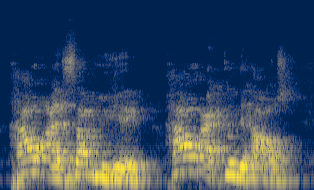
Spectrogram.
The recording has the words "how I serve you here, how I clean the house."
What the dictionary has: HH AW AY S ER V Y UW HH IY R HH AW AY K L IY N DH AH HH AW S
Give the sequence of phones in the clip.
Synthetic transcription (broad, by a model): HH AW AY S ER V Y UW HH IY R HH AW AY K IY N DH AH HH AW S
